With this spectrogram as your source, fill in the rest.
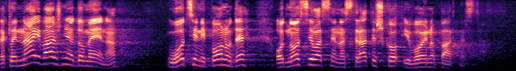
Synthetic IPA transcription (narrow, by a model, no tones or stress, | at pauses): d̪akle̞najʋaʒnijad̪o̞meːna̰ | uo̞t̪sje̞nipo̞nud̪e̞o̞d̪no̞silˠase̞nast̪ɾat̪e̞ʃkoʔiʋo̞jnopaɾt̪ne̞ɾst̪ʋo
